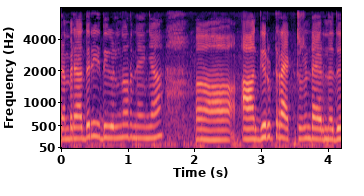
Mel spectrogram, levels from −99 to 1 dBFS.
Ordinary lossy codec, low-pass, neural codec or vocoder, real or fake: none; 7.2 kHz; codec, 16 kHz, 16 kbps, FreqCodec, larger model; fake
